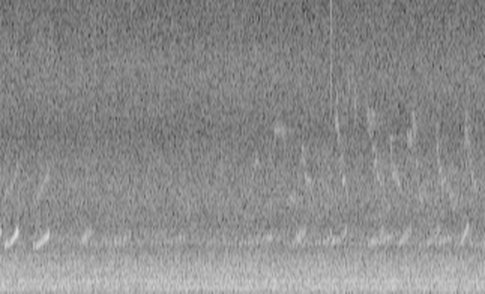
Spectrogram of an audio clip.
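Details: Kajika frog by a stream giving a few sparse, rising whistled notes, with a louder pair at the start and softer ones later, over a steady wash of running water.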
